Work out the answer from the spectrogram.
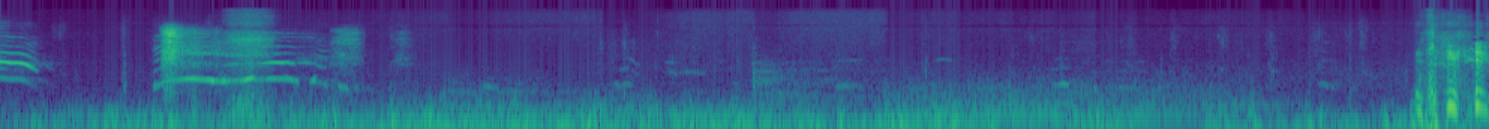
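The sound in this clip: Horse hooves clip-clop steadily as a man is carried laid across a horse's back in a film scene, with voices and other sounds over the hoofbeats.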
